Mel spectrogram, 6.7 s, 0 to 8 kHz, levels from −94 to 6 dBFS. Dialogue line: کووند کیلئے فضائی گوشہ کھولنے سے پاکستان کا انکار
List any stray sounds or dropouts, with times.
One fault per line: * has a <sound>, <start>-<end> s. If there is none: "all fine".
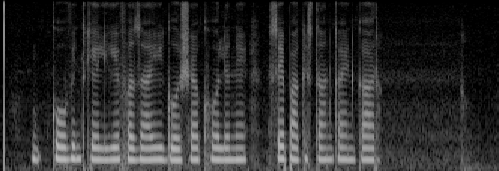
all fine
